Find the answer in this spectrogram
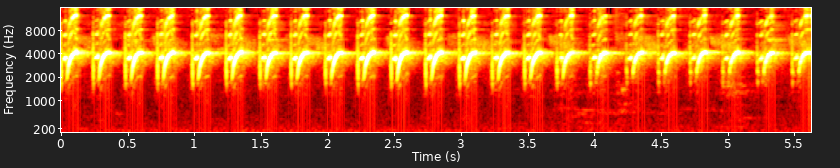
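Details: Bar-winged prinia in long, vigorous song for training and luring other birds: loud, high, rising notes delivered in a fast, even series of about four per second, with little else heard.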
